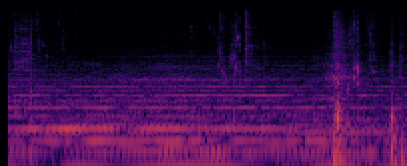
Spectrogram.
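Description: Sustained low orchestral score from the episode's soundtrack, with a few short drip-like plinks in the last couple of seconds.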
